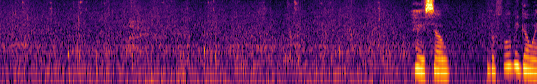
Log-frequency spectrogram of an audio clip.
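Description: Footsteps crunch on snowy stone.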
